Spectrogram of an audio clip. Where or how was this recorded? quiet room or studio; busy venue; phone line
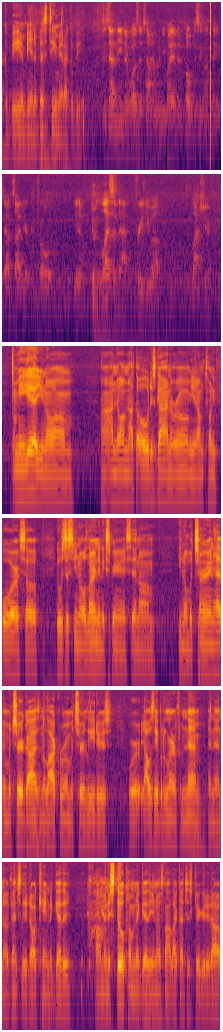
busy venue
